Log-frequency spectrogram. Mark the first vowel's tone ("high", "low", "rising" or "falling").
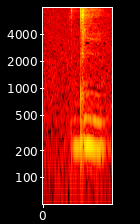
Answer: falling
